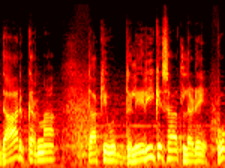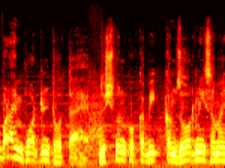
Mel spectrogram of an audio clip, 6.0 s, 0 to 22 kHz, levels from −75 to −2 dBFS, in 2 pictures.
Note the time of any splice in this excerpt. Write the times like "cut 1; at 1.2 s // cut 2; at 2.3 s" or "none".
cut 1; at 2.8 s // cut 2; at 4.1 s

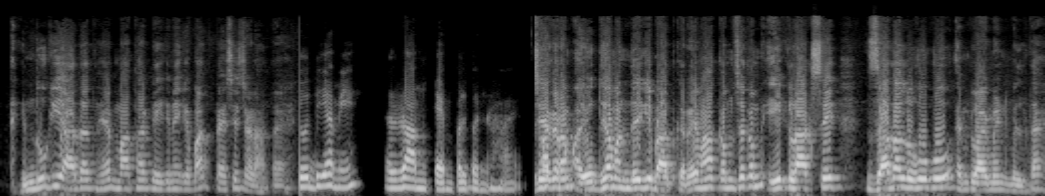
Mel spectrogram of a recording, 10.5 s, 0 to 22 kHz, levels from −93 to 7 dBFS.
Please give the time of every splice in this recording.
cut 1; at 3.0 s // cut 2; at 5.2 s

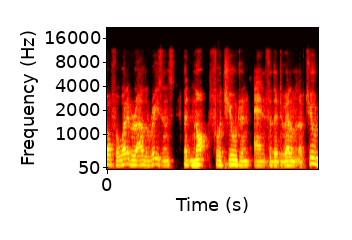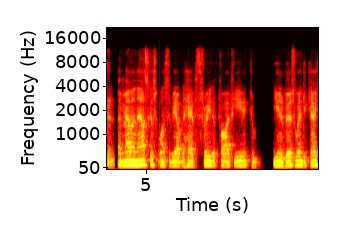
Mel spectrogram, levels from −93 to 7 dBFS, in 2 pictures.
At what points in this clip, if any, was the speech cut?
cut 1; at 4.4 s

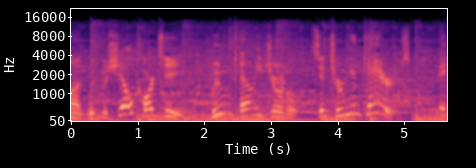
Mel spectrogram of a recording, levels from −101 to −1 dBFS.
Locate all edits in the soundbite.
none

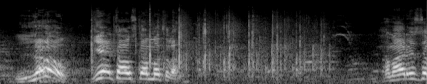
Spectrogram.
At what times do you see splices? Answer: cut 1; at 3.3 s

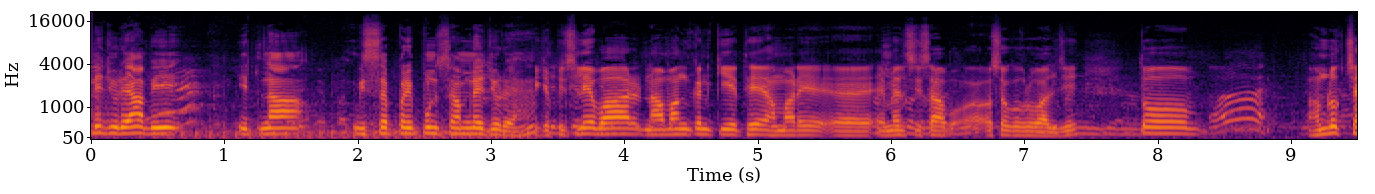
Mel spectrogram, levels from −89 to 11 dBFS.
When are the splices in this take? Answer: cut 1; at 3.3 s

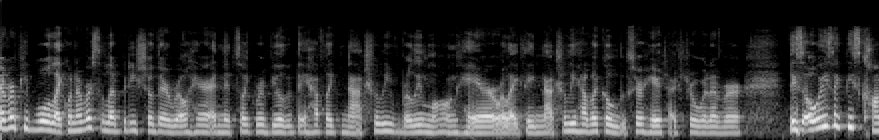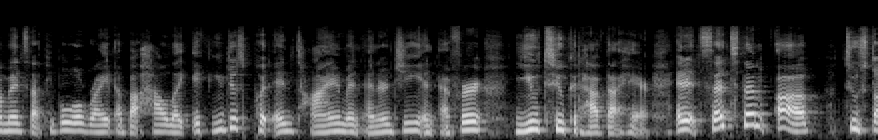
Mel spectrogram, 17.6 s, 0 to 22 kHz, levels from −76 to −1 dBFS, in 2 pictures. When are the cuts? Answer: none

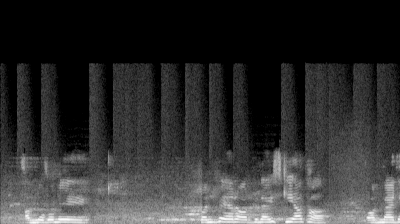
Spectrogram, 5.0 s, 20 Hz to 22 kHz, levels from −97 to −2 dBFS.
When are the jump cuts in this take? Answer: none

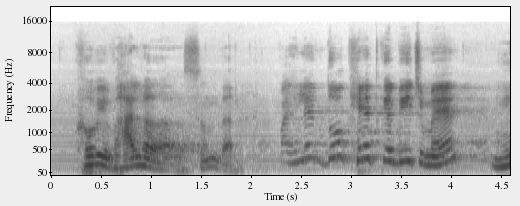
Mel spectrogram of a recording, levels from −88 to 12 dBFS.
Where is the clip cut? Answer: cut 1; at 2.3 s

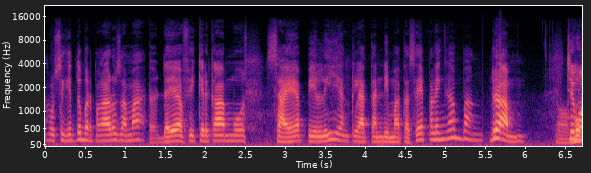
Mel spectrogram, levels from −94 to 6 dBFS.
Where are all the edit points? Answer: cut 1; at 1.3 s // cut 2; at 2.5 s // cut 3; at 5.4 s

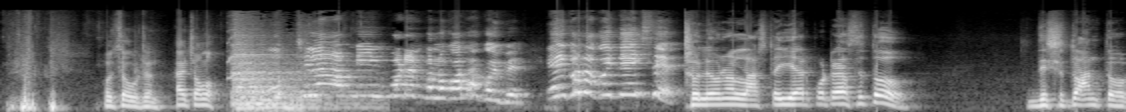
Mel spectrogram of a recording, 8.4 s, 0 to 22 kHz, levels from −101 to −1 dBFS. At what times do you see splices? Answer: cut 1; at 5.1 s

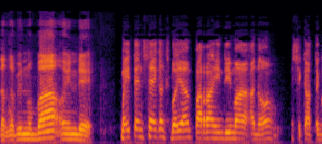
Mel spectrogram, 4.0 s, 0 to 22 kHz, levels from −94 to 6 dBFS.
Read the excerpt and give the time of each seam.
cut 1; at 1.3 s

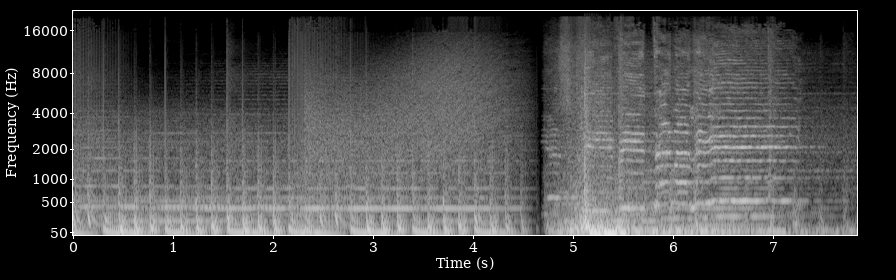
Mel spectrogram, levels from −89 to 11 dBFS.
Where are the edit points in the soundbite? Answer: none

